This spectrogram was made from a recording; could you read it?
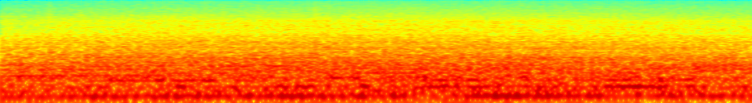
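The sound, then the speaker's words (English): A small Cessna propeller plane's engine roars in a loud, steady drone as it takes off on a straight-out departure, with low humming tones running unbroken throughout and no voices. “Can anyone give me a radio check, please? And then, all of a sudden, we're off.”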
